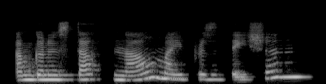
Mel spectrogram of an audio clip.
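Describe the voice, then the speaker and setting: With a French accent, a woman speaks at a fairly high pitch in a dry, close sound with no echo. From France, Paris. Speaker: volunteer. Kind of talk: presentation. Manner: halting.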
